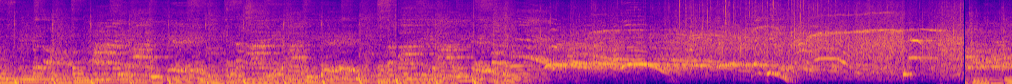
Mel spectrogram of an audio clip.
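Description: Live disco-pop band with female lead and backing vocals over a steady bass and beat. About eight seconds in, the bass and drums drop out, leaving high sliding sounds that fall in pitch several times, before the full band comes back in at the very end.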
